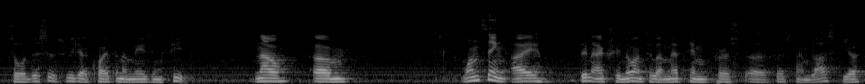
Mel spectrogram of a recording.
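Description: Man from Austria, middle-aged, podium introduction, mellow tone, faint hiss. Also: medium pitch, rough recording. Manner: hesitant, many fillers. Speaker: conference host introducing a speaker. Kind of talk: formal introduction. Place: university lecture hall. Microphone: podium mic.

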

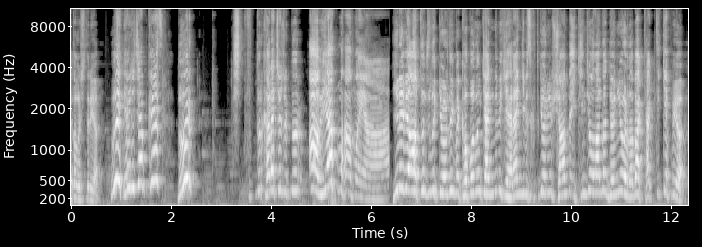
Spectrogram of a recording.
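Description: Gaming YouTuber, male, very high and bright voice, excitable and teasing, music underneath. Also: brisk. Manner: excitable, teasing, chatters to other players. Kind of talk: gameplay commentary.

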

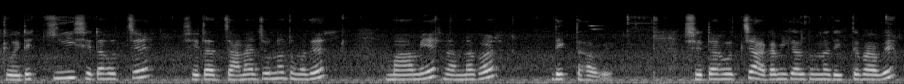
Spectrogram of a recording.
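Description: A woman's voice: on the high side, normal speed, pauses often, mellow, a little hiss or hum. A young woman, casually narrating daily chores in a family vlog. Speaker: vlogger.

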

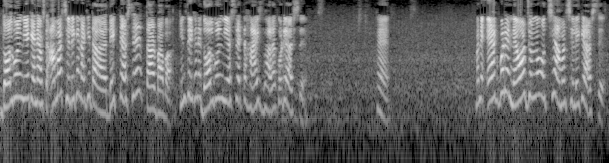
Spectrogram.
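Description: Fast, high-pitched, indignant young woman. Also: expressive, sharp tone, slight background noise. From Bangladesh. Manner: agitated, indignant, rapid-fire and confrontational. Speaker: social media content creator. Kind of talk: heated live-stream rant. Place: home.

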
